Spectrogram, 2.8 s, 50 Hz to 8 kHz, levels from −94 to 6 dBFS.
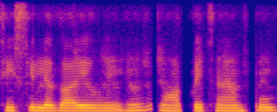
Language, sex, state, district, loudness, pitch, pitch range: Hindi, female, Haryana, Charkhi Dadri, -16 LUFS, 190 Hz, 185-200 Hz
